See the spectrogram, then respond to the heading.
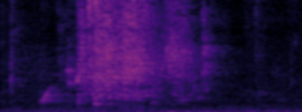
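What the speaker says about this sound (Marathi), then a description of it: "मी सगळे असे निथळून गहू पाण्यात टाकते आहे भिजण्यासाठी" Drained wheat grains tip into a container of water for soaking, a brief close splash and gurgling pour that swells and then fades, with no speech over it.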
